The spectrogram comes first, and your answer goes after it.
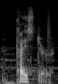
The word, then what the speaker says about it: Keister: My last name is spelled Keister, so it's Keister. Yeah. But the proper pronunciation is Keister. Where's it from? It's German, Okay. actually. I myself am not German. My father is. And yeah, no, he pronounces it Keister.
